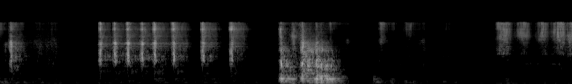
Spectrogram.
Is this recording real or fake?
fake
